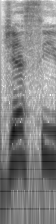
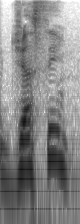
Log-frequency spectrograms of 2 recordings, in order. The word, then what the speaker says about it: Jussie: Jussie Smollett, depending on how you pronounce his name, Jesse or Jussie. We often say Jesse, although we see the spelling looks like it's pronounced Jussie.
